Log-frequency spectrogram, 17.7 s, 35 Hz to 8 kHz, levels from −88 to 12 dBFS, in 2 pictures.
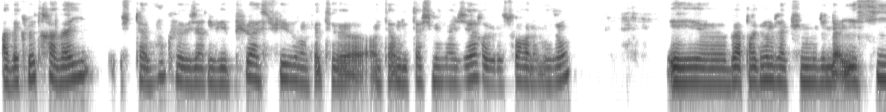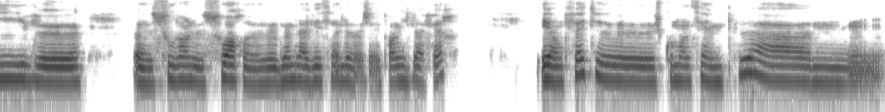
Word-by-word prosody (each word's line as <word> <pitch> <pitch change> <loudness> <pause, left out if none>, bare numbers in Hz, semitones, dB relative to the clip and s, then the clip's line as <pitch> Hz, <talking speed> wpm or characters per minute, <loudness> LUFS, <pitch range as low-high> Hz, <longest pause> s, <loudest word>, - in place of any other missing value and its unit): avec 155 0 0
le 185 - +4
travail, 190 +4 +1 0.3
je - - -7
t'avoue 195 +8 -4
que 160 -6 -3
j'arrivais 145 0 -3
plus 160 +6 -3
à 175 -4 0
suivre, 175 -1 -3
en 145 - -7
fait, - - -4
heu, 75 0 +2 0.2
en - - -4
termes - - -2
de 150 - -2
tâches 160 +3 -5
ménagères, 155 +3 -2
heu, 150 -2 -1
le 145 - -6
soir 160 +2 -2
à 150 - +1
la 145 - -6
maison. 165 +9 -3 1.0
Et 155 0 +5
heu, 145 0 -1
bah, 155 +2 +3
par 155 - 0
exemple, 165 +1 +1
j'accumulais 155 0 -2
la - - +4
lessive, 175 +2 +1
heu 155 0 +6 0.6
heu, 145 -1 +4
souvent 170 +3 0
le 155 -2 -1
soir, 170 +2 +4
heu, 145 0 0
même 165 +2 +1
la 160 -2 0
vaisselle 160 +1 -2
heu, 160 - -1
j'avais - - -5
pas 155 - -3
envie 160 -1 -2
de 165 - -1
la 150 - -3
faire. 175 +7 -5 0.8
Et 175 0 +10
en 160 -1 0
fait, 220 +4 0
heu, 160 -4 +2
je 155 - -8
commençais 165 +1 -4
un 155 -2 -2 0.2
peu 235 +1 +4
à, 165 -4 +1
hem, 150 - -3
160 Hz, 195 wpm, -24 LUFS, 150-170 Hz, 1.0 s, Et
